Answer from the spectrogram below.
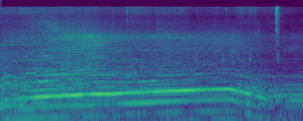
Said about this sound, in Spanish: eso que acaban de escuchar es un Mustang eh, GT, ¿qué? Es un carro bonito.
